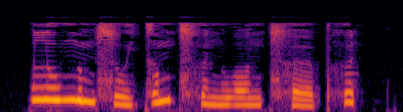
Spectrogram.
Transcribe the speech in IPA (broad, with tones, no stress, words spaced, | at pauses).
lo˥wn̪ɐ˧m suː˨˩jkɐ˥m t͡sʰɵ˨nwɔː˨n t͡sʰœː˨˩pʰɵ˥t̚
